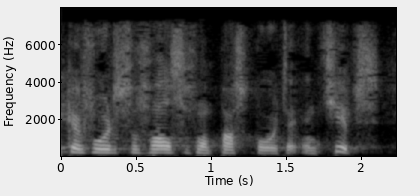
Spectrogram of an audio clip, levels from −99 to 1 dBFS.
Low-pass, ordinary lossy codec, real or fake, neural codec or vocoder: 7.2 kHz; AAC, 48 kbps; real; none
